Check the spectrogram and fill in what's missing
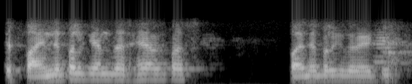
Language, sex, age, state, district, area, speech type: Hindi, male, 30-45, Rajasthan, Jaipur, urban, conversation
